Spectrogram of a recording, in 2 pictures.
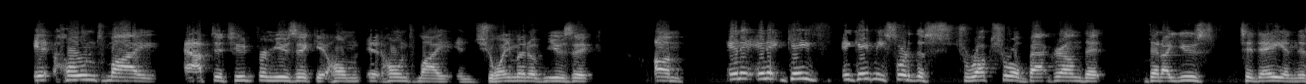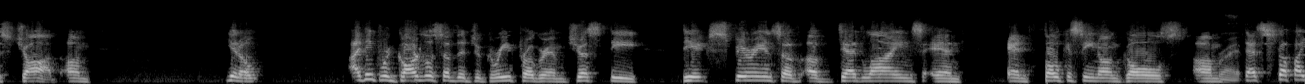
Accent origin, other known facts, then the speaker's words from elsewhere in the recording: Roswell, New Mexico, United States; I grew up in Roswell, New Mexico. Insert your alien jokes immediately.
